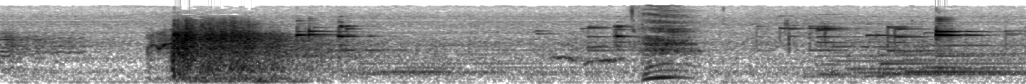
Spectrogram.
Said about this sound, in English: Who closed the door? Oh, mi casa con el viento pasa eso siempre.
